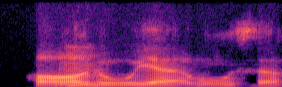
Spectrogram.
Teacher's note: after the qaf has a fatha, and after the qaf is a alif, so the alif will make the fatha longer. And then the lam has a dhamma, so the waw will make the dhamma longer, and so on and so forth. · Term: natural mud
